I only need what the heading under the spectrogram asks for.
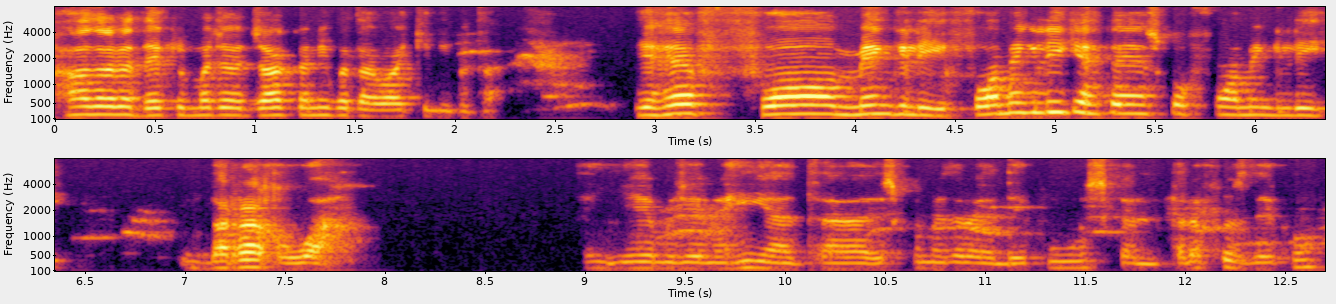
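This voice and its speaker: Brief: Pakistani man, Arabic teacher checking homework, repeats words slowly. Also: fairly high pitch, dark tone. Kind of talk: correcting homework in class.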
